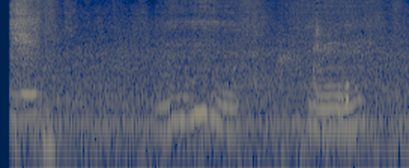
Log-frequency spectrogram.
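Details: Dog named Windsor, who rarely barks, making unusual noises while getting attention: soft wavering whines and moans, a rising-falling one near the middle and another toward the end, over low background hum.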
